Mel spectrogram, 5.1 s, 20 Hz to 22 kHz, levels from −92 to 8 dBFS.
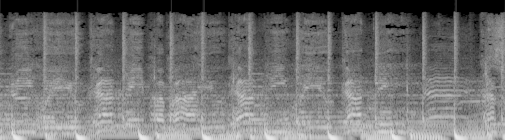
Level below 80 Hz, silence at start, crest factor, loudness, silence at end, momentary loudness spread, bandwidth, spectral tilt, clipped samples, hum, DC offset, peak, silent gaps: -14 dBFS; 0 s; 10 dB; -13 LUFS; 0 s; 3 LU; 16.5 kHz; -5.5 dB/octave; under 0.1%; none; under 0.1%; 0 dBFS; none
